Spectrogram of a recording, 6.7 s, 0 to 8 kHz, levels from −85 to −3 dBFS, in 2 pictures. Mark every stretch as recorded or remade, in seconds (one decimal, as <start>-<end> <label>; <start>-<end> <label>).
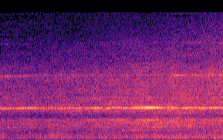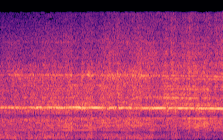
0.0-0.5 recorded; 0.5-2.6 remade; 2.6-3.0 recorded; 3.0-3.7 remade; 3.7-4.4 recorded; 4.4-5.8 remade; 5.8-6.7 recorded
